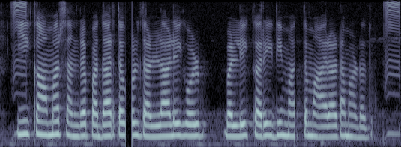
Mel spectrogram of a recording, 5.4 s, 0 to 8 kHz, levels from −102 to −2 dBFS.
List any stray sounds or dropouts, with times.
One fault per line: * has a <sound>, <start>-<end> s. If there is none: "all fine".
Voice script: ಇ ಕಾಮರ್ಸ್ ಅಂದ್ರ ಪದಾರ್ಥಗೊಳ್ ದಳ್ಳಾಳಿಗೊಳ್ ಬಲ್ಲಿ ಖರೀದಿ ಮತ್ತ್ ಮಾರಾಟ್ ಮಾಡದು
* has a dropout, 1.7-1.8 s
* has a dropout, 3.9-4.0 s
